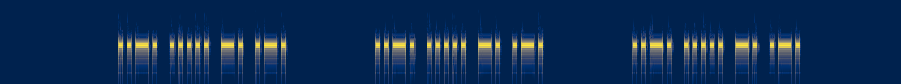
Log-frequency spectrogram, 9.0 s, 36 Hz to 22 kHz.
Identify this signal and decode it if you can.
Morse code, heard as a keyed tone, about 28 wpm, 700 Hz. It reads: F5NR F5NR F5NR
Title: DXCC-100 Call Signs - 4 Characters - Repeated 3x - 28wpm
